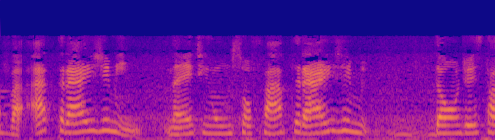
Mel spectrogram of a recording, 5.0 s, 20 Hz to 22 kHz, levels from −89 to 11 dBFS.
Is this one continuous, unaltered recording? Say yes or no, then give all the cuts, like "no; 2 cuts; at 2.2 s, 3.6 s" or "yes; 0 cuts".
yes; 0 cuts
